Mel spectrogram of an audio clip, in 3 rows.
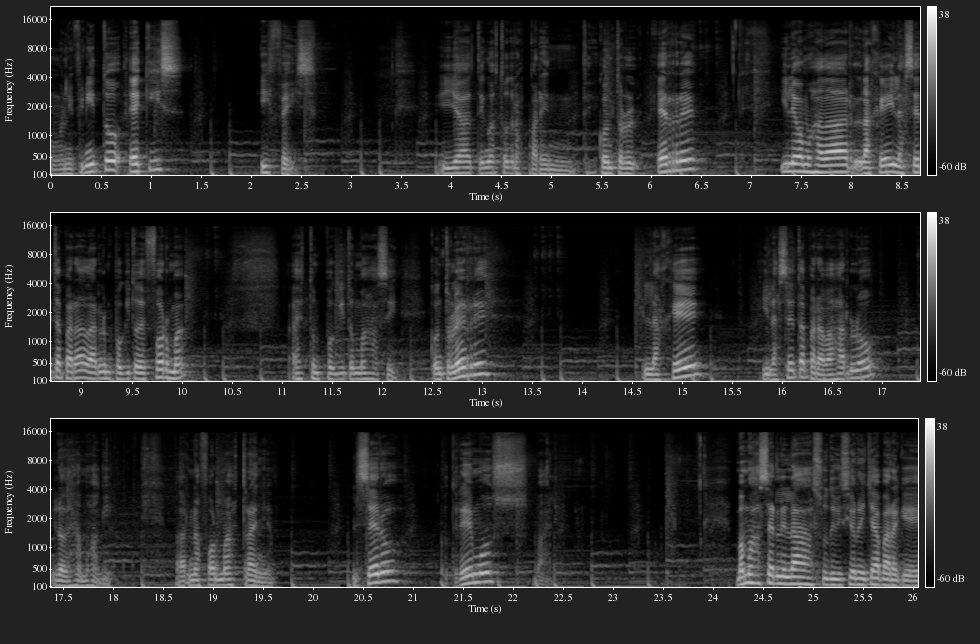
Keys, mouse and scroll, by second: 0.7 x, 2.6 middle click, 3.3 middle click, 5.4 middle click, 5.5 ctrl+t, 6.0 ctrl+r, 7.9 g, 10.6 middle click, 12.8 ctrl+r, 14.6 g, 17.7 scroll down 2, 17.9 middle click, 20.0 KP_0, 21.9-22.3 scroll up 2, 22.3 scroll down 1, 22.6 scroll down 3, 23.0 middle click, 24.9 shift+middle click.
